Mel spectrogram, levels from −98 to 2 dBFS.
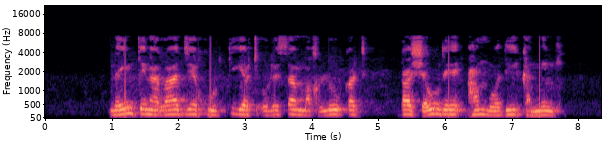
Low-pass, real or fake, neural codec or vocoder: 7.2 kHz; fake; vocoder, 24 kHz, 100 mel bands, Vocos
